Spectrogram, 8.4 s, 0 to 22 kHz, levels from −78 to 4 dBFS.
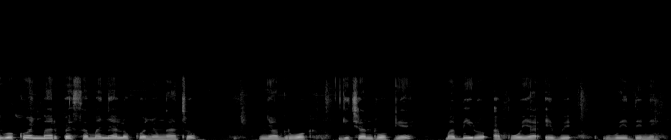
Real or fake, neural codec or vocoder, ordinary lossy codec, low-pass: real; none; none; 9.9 kHz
